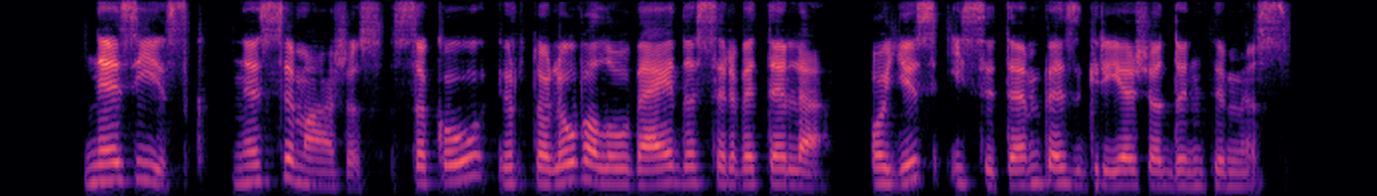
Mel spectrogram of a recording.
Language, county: Lithuanian, Vilnius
